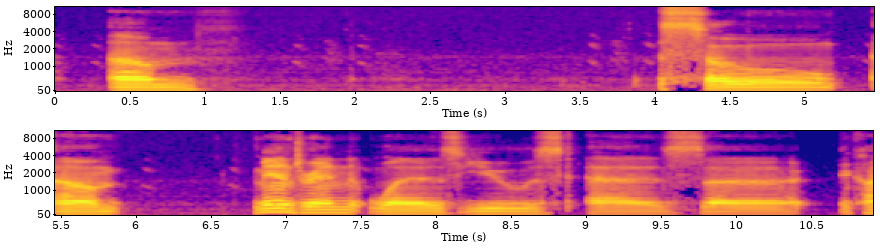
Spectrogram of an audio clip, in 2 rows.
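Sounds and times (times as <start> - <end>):
birds calling with harsh honking cries and strained shrieks: 0.0 - 9.8
speech: 0.4 - 1.1, 4.3 - 6.0, 6.8 - 10.9.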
